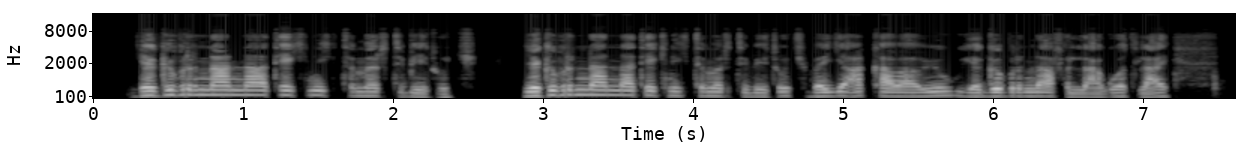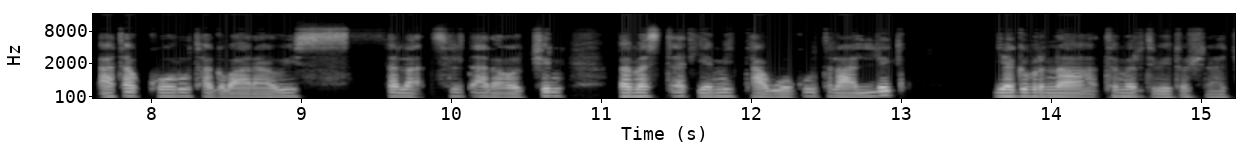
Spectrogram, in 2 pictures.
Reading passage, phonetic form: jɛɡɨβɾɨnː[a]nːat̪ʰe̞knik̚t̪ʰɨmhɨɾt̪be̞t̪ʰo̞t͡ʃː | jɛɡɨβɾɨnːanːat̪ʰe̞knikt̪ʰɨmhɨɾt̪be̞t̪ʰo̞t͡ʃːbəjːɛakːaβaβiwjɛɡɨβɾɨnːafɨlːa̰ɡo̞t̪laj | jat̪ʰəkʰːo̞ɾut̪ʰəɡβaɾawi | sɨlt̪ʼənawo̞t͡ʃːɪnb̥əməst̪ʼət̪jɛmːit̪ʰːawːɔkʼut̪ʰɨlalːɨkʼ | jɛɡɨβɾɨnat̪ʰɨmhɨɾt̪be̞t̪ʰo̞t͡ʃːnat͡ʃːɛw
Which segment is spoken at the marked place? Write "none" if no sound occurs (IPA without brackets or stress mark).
a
